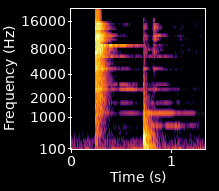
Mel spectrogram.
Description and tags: ting-clunk
Dropped and threw some 3.5" hard disk platters in various ways.
Ting and longish ring out followed by clunky impact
